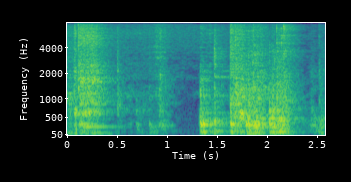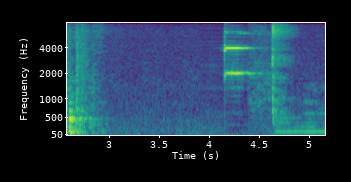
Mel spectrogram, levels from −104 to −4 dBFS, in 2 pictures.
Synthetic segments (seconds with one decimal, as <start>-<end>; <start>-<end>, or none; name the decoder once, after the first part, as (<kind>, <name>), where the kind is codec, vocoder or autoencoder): 3.9-4.4 (codec, SNAC)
